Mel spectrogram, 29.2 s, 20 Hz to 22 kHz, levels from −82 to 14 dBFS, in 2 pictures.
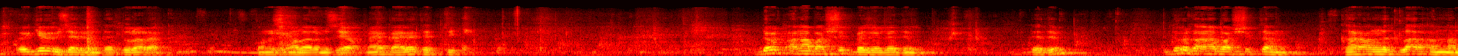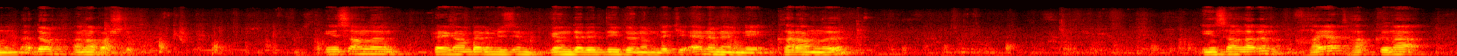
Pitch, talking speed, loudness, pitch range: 130 Hz, 60 wpm, -20 LUFS, 115-140 Hz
